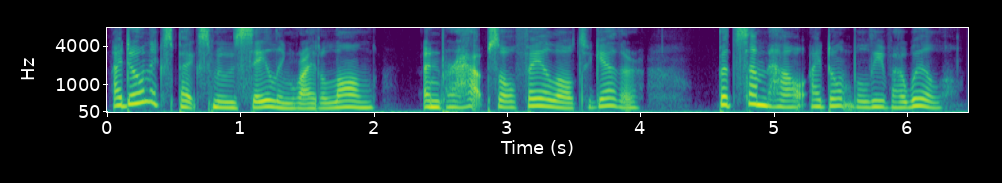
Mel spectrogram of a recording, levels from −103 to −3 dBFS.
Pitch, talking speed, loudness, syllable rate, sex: 225 Hz, 175 wpm, -19 LUFS, 5.6 syllables/s, female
